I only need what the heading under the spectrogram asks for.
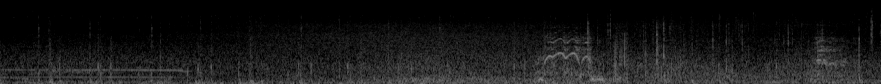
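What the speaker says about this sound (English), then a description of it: "you don't need to make horse noises, you have a horse." Horse neighing with clip-clop of hooves in The Witcher 3 video game, a steady hoofbeat rhythm under a rain-like hiss, with a brief whinny rising over it near the end.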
